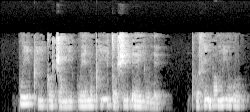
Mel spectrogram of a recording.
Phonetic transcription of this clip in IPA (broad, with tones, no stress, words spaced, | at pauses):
kʷiː˦ pʰi˨˦ko˨ t͡ʃɔ˨miː˨kʷeː˦ nʊ˦pʰiː˦to˨ ʃi˦ ɓeː˦juː˨nɪ˨ | pʰʊ˨sĩ˦bɔ˦miː˦ wu˦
